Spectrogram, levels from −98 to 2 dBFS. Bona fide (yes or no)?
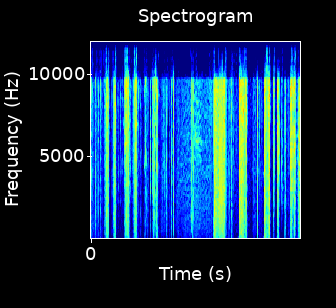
yes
